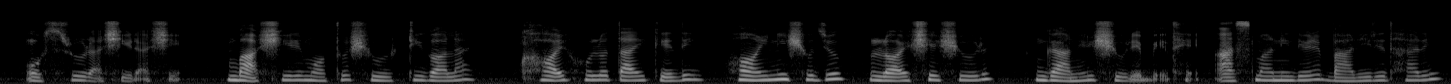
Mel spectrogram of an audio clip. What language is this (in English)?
Bangla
